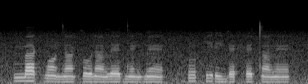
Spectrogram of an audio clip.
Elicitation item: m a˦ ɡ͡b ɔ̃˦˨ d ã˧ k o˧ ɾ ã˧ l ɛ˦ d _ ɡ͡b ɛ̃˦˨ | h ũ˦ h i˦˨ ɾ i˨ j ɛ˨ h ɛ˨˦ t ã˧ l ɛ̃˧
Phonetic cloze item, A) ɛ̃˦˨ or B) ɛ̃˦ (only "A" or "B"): B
